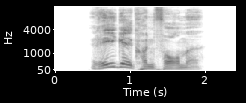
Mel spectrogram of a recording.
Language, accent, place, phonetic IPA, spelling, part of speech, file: German, Germany, Berlin, [ˈʁeːɡl̩kɔnˌfɔʁmə], regelkonforme, adjective, De-regelkonforme.ogg
- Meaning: inflection of regelkonform: 1. strong/mixed nominative/accusative feminine singular 2. strong nominative/accusative plural 3. weak nominative all-gender singular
